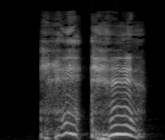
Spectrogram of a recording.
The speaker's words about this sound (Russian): Закашлялся судья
